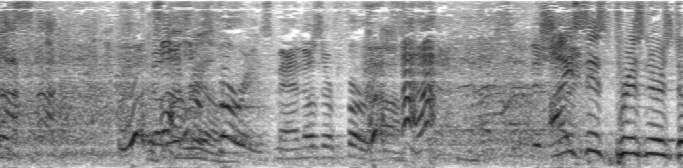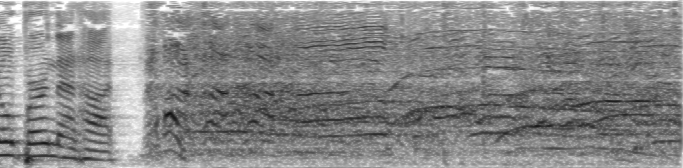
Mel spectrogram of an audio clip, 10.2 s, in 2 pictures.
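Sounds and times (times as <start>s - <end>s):
laughter: 0.0s - 2.0s, 2.7s - 4.4s, 6.2s - 8.4s
speech: 1.1s - 7.3s
audience cheering: 6.4s - 10.2s.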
